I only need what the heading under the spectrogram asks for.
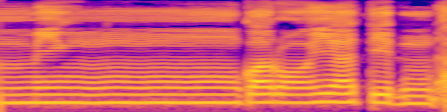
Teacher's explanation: nun mati bertemu qaf memasukkan suara nun mati pada qaf disertai gunnah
